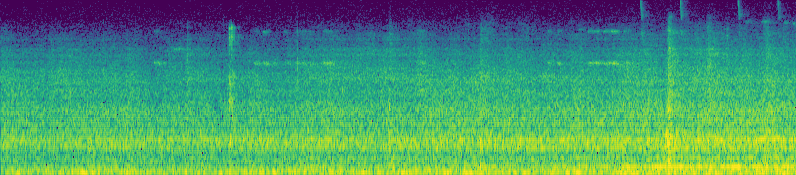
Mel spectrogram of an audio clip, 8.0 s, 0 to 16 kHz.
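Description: Škoda-built class 140 electric locomotive hauling a container freight train as it approaches, its rumble slowly growing louder with a few sharp clicks. A steady low hum comes in about six seconds in.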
